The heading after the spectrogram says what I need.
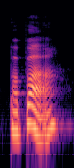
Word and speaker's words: papá: Con la segunda palabra, papá, tiene tilde, que indica que el acento está en la última sílaba, papá.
